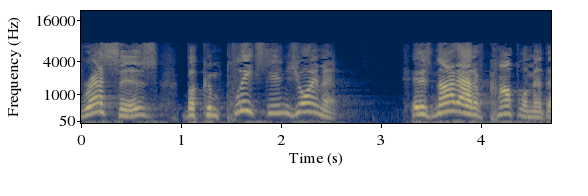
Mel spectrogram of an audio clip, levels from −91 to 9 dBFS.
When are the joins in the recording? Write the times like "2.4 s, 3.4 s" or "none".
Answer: 3.2 s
